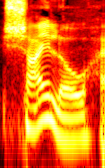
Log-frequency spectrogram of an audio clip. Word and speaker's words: Shiloh: Es geht nämlich um die Schlacht bei Shiloh, heißt es. Also so spricht man es, glaube ich, aus. S-H-I-L-O-H, Shiloh.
